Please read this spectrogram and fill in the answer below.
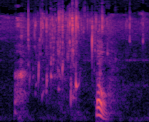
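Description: Shallow stream water splashing and dripping in short irregular bursts, with a few sharp clicks, as a hand reaches into the streambed and lifts out an old glass bottle.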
